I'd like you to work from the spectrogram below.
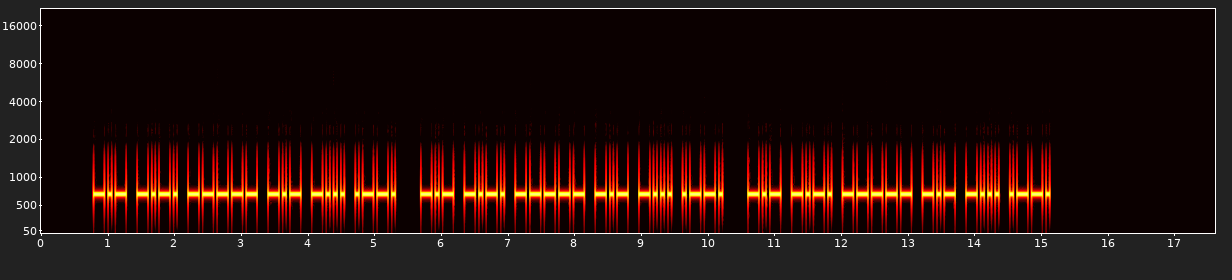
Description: Morse code, heard as a keyed tone, about 22 wpm, 700 Hz. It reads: KC0KBP KC0KBP KC0KBP
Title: USA Call Signs Repeated 3x 22wpm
